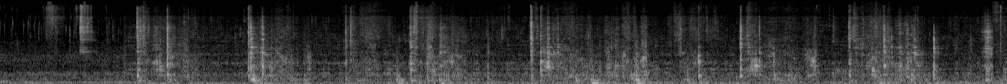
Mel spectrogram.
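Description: Rice and chicken fry together in a pot, the stirring giving a soft ongoing sizzle punctuated by repeated scraping strokes, steady and close with no talking.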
